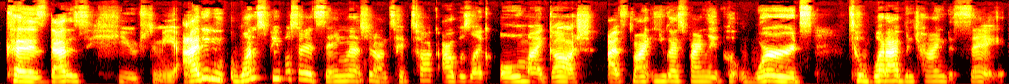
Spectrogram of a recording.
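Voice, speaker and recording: A young woman hosting a casual livestream, talking candidly and swearing freely in quick bursts. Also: mid-range voice, pushed and bright. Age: young adult. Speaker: livestream host. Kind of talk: casual live-stream chat.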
